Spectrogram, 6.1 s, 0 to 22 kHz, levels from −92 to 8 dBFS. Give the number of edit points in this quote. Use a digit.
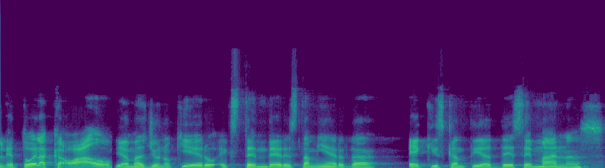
1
